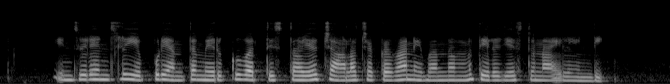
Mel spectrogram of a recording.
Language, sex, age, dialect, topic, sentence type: Telugu, female, 18-24, Utterandhra, banking, statement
